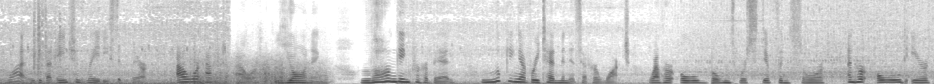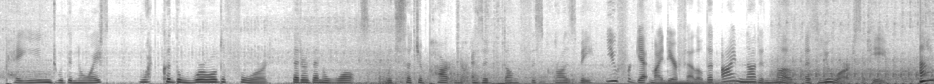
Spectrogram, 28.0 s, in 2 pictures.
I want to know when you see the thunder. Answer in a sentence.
You can hear the thunder from 2.4 to 5.0 s and from 19.2 to 23.6 s.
